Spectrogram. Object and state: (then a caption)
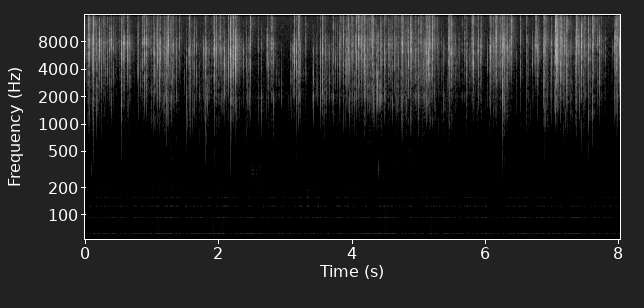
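Clear plastic wrapper being crinkled. A small clear plastic bag wrapped around a small white figurine is crinkled and squeezed between fingertips with long red nails. The result is a dense, bright run of sharp crinkles and crackles with no ring, over a faint steady low hum.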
